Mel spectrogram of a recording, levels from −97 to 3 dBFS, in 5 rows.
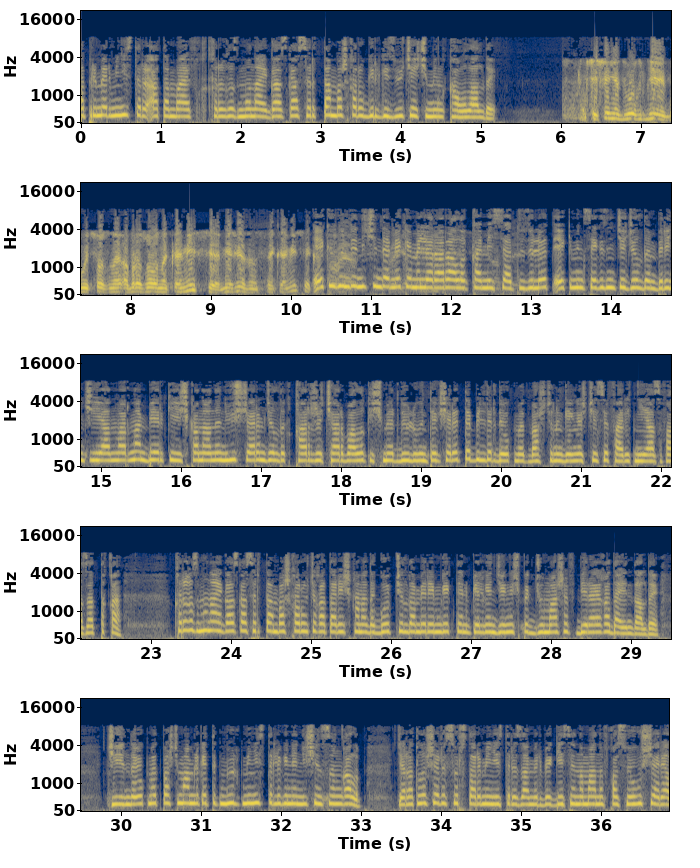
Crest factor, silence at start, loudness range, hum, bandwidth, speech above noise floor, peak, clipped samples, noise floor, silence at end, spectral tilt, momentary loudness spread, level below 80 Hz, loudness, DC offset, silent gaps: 12 dB; 0 s; 2 LU; none; 8.8 kHz; 36 dB; 0 dBFS; under 0.1%; -47 dBFS; 0 s; -5 dB/octave; 5 LU; -40 dBFS; -12 LUFS; under 0.1%; none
